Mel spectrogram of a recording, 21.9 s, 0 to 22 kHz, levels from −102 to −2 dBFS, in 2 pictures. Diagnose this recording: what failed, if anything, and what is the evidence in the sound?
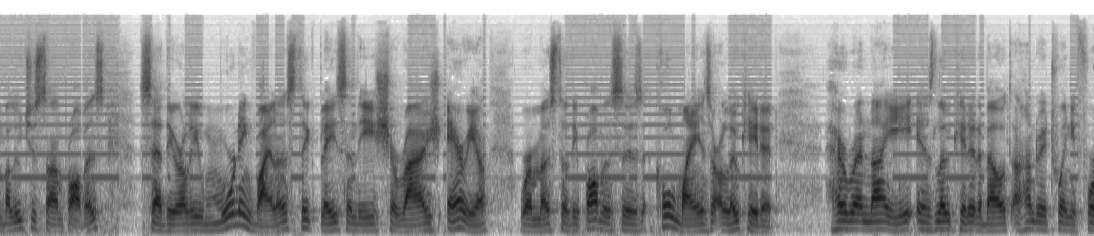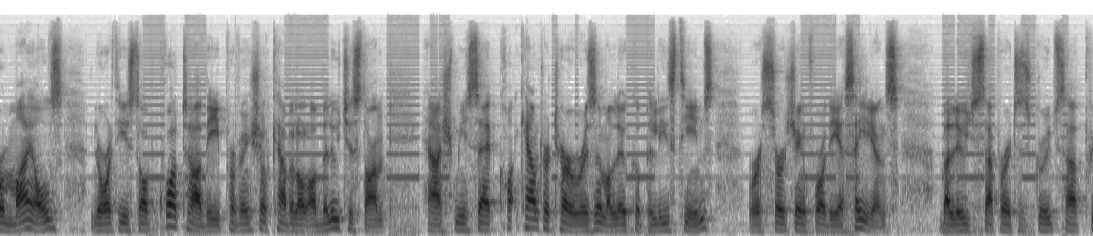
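The analogue wiring stage failed: the audio circuit shares a ground with the computer, and load changes in the processor, graphics card or mouse shift that ground, injecting computer activity noise. For the whole recording, a buzzing, chirping layer sits roughly 20 dB below the wanted sound. It pulses at around 500 Hz and rises and falls with the machine's workload rather than with the audio itself, which points to a ground-coupling fault and not to a source problem.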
